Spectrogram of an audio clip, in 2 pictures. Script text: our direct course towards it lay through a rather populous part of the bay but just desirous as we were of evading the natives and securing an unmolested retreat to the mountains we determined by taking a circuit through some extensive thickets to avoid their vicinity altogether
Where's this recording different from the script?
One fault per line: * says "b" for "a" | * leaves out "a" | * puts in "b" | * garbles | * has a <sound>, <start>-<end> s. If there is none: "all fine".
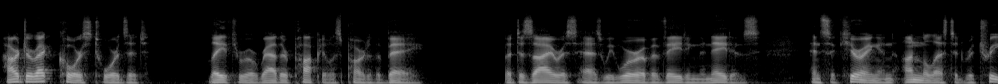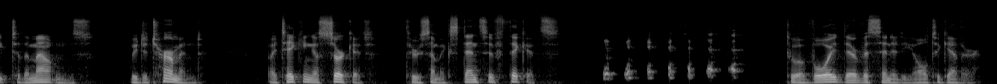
* leaves out "just"
* has a laugh, 16.0-17.5 s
